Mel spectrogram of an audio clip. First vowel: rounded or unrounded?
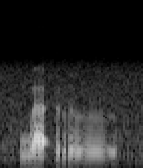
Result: unrounded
